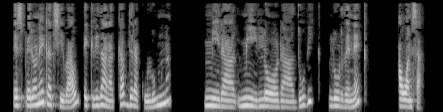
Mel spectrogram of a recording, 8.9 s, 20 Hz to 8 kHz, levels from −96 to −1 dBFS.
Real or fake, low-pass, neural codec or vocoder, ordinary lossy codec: real; 7.2 kHz; none; MP3, 32 kbps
